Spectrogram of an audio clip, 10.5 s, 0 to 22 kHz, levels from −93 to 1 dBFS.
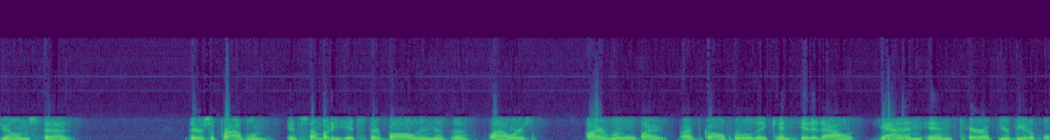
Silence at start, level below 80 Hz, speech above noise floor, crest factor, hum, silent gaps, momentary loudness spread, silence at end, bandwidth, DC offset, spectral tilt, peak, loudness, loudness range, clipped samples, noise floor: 0 s; -78 dBFS; 38 dB; 16 dB; none; none; 5 LU; 0 s; 10.5 kHz; under 0.1%; -6.5 dB/octave; -8 dBFS; -24 LUFS; 3 LU; under 0.1%; -61 dBFS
